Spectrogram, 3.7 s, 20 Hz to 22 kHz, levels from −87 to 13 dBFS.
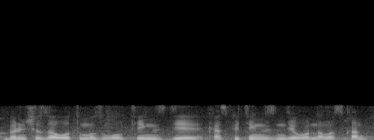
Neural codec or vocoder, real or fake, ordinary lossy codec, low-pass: none; real; AAC, 48 kbps; 5.4 kHz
